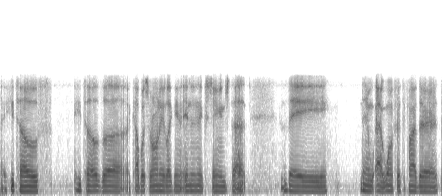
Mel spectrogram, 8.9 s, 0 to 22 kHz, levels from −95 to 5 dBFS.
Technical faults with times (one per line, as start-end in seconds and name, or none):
0.00-8.85 Opus voice compression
